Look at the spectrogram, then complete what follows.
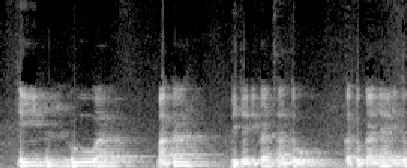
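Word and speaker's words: هو: Maka ketika digabung satu ketukan, maka huwa, ya gini, huwa bunyinya. Kalau membacanya itu masih lambat, huwa, berarti bukan satu ketukan, artinya ada tambahan di situ, tambahan panjang, ya. Maka pengucapannya adalah kurang benar karena dibaca panjang. Yang benar adalah satu ketukan karena pendek. Wawunya wa, digabung huwa.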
